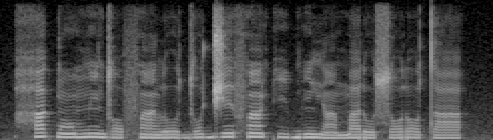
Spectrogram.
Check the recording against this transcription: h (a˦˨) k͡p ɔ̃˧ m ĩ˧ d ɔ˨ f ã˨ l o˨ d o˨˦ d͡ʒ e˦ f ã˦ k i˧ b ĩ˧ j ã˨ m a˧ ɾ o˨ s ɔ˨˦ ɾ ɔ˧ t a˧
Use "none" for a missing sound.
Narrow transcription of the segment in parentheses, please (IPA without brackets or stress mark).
a˦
